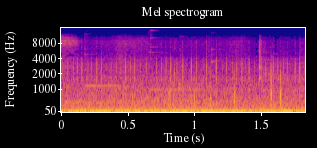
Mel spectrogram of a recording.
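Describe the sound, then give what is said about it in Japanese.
A steady low rumble fills the inside of a car just entered, its windows coated with ice at an outside temperature of minus 2°C, with faint scattered knocks and higher clicks over a constant droning hum and no one speaking. “今ね車乗ったとこなんですけれどもね窓ガラスの、えー、窓ガラスの表面というのかなについたねあの水滴が水滴のように見えてね氷でしたなのでねあのワイパーでこすってもねガーリガーリっていうきりでねその水滴が取れないよっていうそんな感じになっています”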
